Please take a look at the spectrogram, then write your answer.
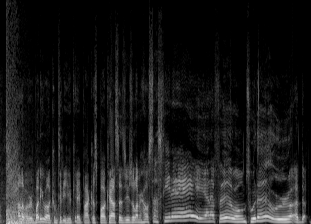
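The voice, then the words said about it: Radio host announcer voice. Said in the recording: “That was a bit radio voice finish there.”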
